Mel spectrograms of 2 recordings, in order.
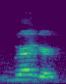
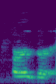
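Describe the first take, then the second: First: The name begins with a 'brew' sound. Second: The name begins with a 'bur' sound. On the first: The speaker calls it right. "It is Brugger" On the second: The speaker calls it wrong. "it is not Burger"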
